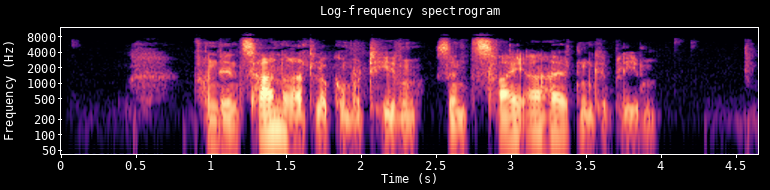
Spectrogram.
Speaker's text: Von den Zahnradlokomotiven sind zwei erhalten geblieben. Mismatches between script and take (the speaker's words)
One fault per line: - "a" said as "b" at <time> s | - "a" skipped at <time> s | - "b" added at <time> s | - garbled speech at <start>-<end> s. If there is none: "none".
none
